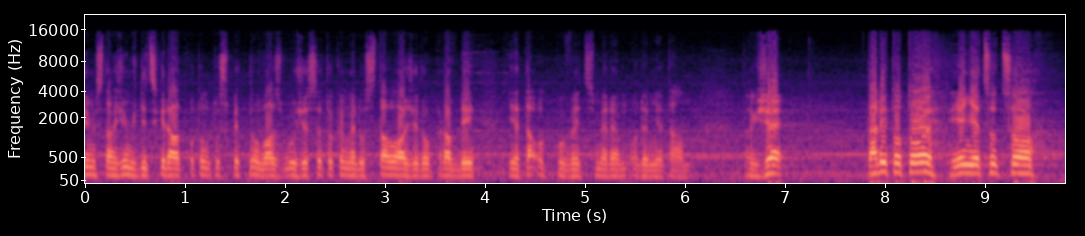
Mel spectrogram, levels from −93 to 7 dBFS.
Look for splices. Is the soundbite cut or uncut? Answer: uncut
